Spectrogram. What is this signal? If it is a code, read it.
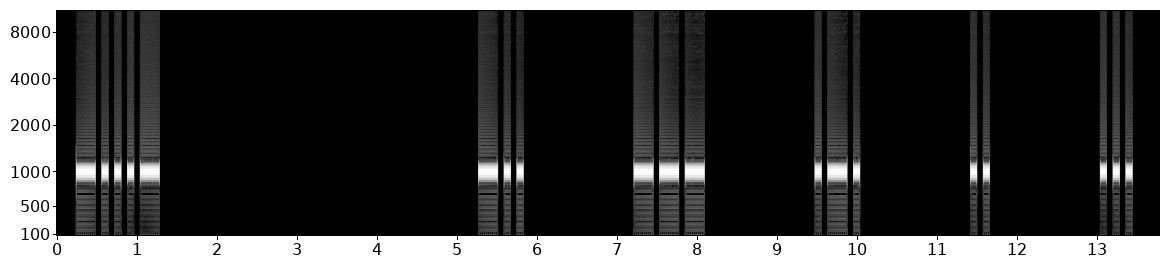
Morse code, heard as a keyed tone, about 15 wpm, spaced as for 5 wpm, 1000 Hz. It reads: <BT> DORIS
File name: qotdfiles / 5wpm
